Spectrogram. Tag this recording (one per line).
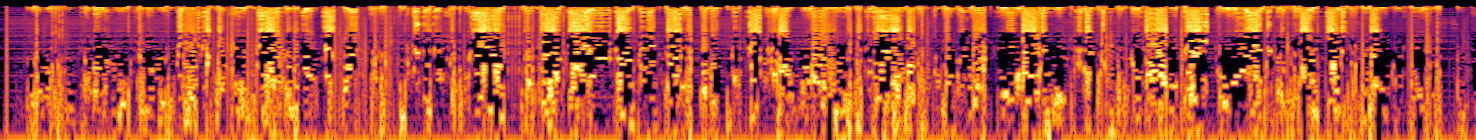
broken-toy
circuit-bending
digital
micro
music
noise
speak-and-spell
